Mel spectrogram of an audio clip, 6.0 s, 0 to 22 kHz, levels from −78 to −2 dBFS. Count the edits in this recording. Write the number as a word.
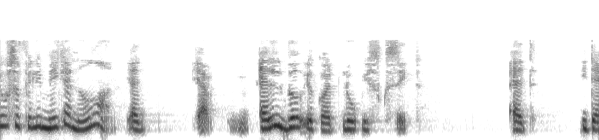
one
